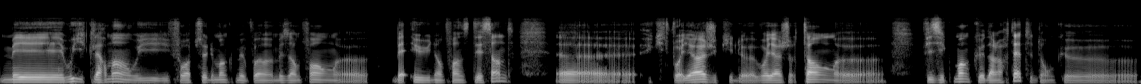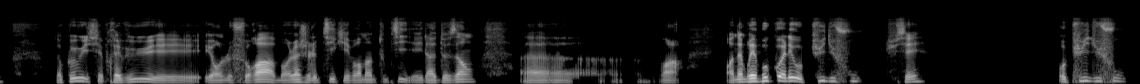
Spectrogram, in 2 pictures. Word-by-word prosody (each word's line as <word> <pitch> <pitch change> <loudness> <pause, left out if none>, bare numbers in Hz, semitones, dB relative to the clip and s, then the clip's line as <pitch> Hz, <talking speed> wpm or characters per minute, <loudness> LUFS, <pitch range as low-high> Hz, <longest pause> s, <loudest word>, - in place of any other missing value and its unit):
Mais 110 0 +5
oui 125 +1 -2
clairement 115 +1 0
oui, 95 -2 -6
il 90 - -11
faut 100 - -3
absolument 105 +1 -3
que 105 - -20
mes 100 - -4
enfin 95 -1 -2
mes 95 +1 -7
enfants, 95 0 -2
heu, - - -7 0.2
beh, - - +2
aient 110 - -1
une 100 0 -4
enfance 95 0 -3
décente, 100 +9 +1 0.4
heu, - - -1 0.3
et - - -12
qu'ils - - -4
voyagent. 105 +3 +5
Qu'ils - - -10
voyagent 100 0 +2
tant, 110 -4 +3
heu, - - -5 0.6
physiquement, 115 +5 +3
que 105 - -5
dans - - +1
leur 95 0 -4
tête - - +5
donc, 95 0 -12
heu, 90 -1 -8 0.9
donc - - -9
oui-oui 150 0 +1
c'est 105 - -2
prévu 115 +3 -1
et, 90 -1 -4
et 100 - 0
on 95 - -1
le 95 -1 -8
fera. 115 +1 +5
Bon 95 +1 -5
là 110 +2 +3
j'ai 105 -3 -2
le 100 - -2
petit 120 +5 -1
qui 100 - -4
est - - -1
vraiment 105 +2 -3
tout 105 +1 -14
petit. 120 +2 -2
Il 100 +1 -5
a 100 - 0
2 100 +3 -1
ans, 115 0 -1 0.5
heu, - - -2 1.1
voilà. - - -3 0.5
On - - -1
aimerait 135 +4 +9
beaucoup 160 +1 +5
aller 160 +1 +8
au - - +6
Puy 170 +1 -3
du 150 -1 -5
Fou 150 +1 0 0.3
tu - - -9
sais? 125 +3 +1 1.4
Au - - -1
Puy 165 +1 -1
du 150 -1 -5
Fou. 145 -1 +1
105 Hz, 190 wpm, -26 LUFS, 100-125 Hz, 1.4 s, aimerait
